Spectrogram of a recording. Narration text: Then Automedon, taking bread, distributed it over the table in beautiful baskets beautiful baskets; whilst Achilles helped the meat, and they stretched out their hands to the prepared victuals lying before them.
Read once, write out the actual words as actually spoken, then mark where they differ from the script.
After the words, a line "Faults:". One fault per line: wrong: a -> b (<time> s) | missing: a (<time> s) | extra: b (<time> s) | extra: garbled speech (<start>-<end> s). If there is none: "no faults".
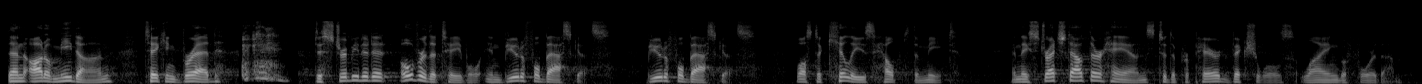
Then Automedon, taking bread, distributed it over the table in beautiful baskets beautiful baskets; whilst Achilles helped the meat, and they stretched out their hands to the prepared victuals lying before them.
Faults:
no faults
